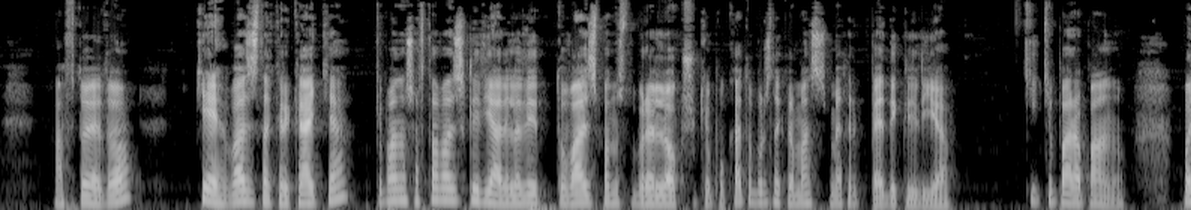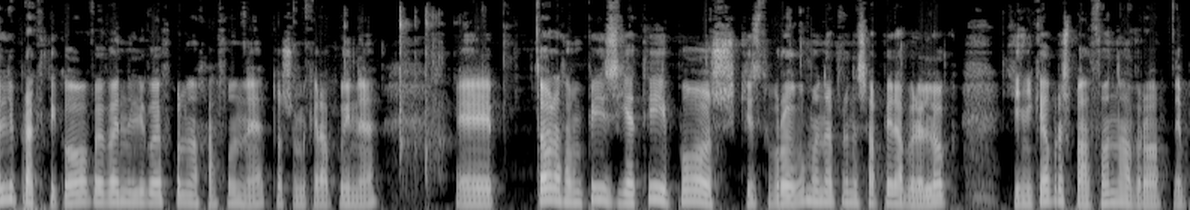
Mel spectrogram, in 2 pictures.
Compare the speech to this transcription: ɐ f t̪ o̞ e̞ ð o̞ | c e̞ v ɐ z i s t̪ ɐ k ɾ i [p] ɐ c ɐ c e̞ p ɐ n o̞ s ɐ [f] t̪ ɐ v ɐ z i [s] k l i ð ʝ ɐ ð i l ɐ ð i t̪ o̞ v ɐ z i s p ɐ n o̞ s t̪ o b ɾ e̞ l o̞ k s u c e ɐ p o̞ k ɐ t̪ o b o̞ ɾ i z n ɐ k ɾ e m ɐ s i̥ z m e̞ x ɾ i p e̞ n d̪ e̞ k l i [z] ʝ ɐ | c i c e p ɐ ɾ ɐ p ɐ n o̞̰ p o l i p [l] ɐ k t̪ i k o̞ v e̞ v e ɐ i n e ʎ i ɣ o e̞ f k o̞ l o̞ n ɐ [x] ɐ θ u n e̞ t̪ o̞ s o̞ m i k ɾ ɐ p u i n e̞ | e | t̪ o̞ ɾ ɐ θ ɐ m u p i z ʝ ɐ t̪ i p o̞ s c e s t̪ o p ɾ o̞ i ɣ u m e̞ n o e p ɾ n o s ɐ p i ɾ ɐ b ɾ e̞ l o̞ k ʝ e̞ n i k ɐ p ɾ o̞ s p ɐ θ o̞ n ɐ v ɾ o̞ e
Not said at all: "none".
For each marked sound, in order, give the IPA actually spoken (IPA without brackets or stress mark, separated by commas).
k, f, s, ð, ɾ, x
